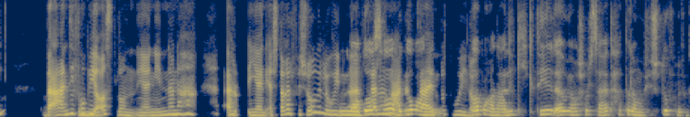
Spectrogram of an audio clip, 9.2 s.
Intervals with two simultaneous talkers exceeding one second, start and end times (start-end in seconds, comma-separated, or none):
4.5-6.4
